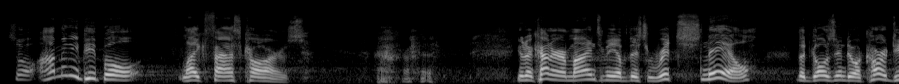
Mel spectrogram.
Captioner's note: laughs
